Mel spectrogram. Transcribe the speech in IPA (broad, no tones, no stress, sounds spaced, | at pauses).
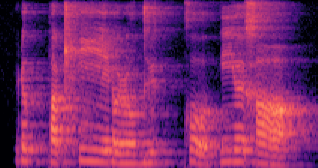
ɽ ɯ pː ɑ ʈʰ iː ɽ o ɭ o ɡ y kː o | j ø x ɑ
